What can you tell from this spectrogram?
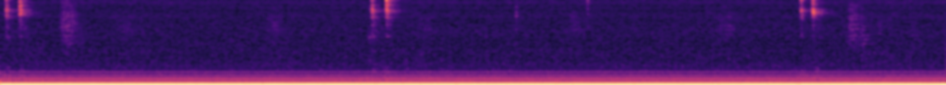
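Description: Three sharp computer mouse clicks, about two and a half seconds apart, over a steady low electrical hum.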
